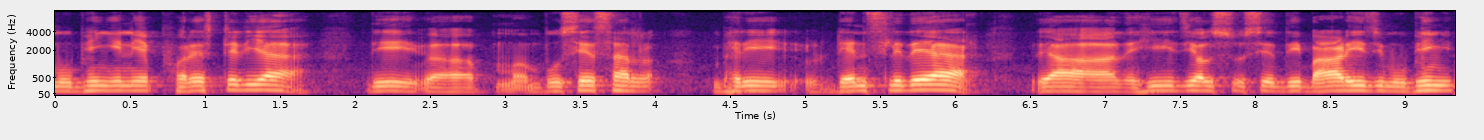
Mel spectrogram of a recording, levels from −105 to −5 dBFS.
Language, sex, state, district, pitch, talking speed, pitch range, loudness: English, male, Odisha, Malkangiri, 125 Hz, 120 wpm, 115-130 Hz, -18 LUFS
